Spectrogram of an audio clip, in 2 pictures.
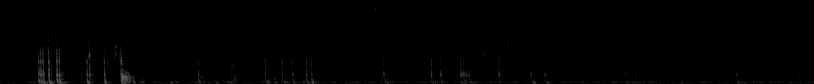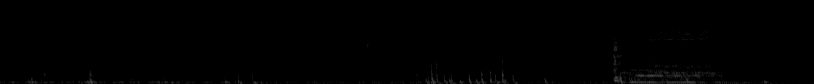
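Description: A British Shorthair cat chewing and crunching food in quick, irregular clicks and bites.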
